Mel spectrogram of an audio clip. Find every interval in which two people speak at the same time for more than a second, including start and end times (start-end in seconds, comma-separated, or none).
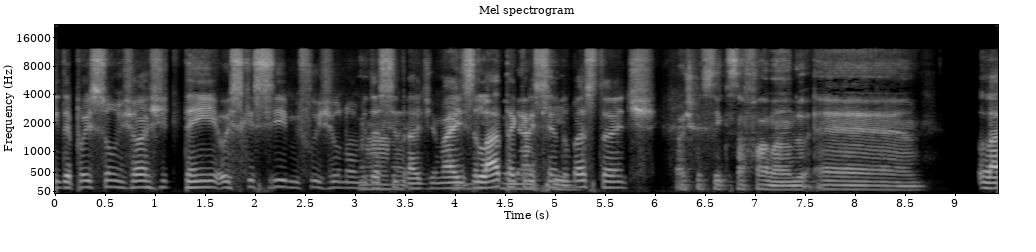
4.0-5.2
